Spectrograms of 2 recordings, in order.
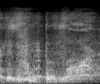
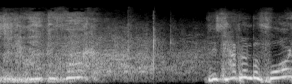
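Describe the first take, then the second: First: Even higher, shriller repeat; rising panic. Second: High, loud alarmed ask; panicked question. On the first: Scared kid asks again, higher in rising panic. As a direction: push the panic up a notch. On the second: Scared kid asks his siblings, high and loud. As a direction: blurt it out in alarm. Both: Retold or imitated.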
